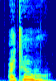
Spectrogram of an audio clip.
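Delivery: very high, indignant reply; defensive protest. A narrator's reading. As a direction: insist in a high voice. Clara protests to policeman.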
